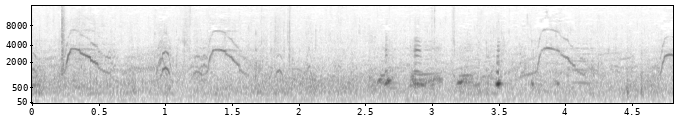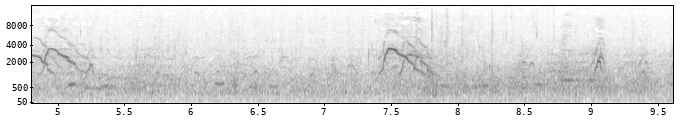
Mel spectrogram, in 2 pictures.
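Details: Male wigeon whistles from a flock with females also growling: a run of arched, up-and-down whistled calls repeated every second or two, overlapping, above a dense low chatter of other birds.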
